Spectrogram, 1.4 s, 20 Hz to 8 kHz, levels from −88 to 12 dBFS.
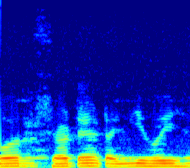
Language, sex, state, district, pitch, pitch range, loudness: Hindi, male, Chhattisgarh, Balrampur, 130 Hz, 125-130 Hz, -14 LUFS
